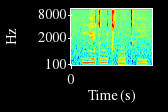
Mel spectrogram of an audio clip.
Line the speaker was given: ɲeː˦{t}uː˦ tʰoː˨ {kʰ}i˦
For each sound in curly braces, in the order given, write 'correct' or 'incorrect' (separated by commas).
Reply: correct, correct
